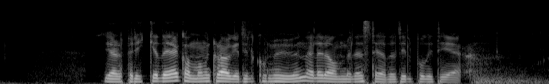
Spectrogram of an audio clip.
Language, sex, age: Norwegian, male, 23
